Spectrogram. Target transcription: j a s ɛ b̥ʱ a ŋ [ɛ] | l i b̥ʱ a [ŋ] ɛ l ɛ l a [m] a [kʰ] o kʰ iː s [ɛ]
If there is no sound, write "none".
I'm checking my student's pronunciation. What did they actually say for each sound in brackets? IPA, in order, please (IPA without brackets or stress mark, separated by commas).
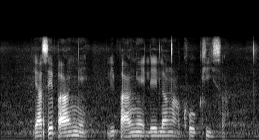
ɛ, ŋ, ŋ, kʰ, a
